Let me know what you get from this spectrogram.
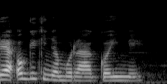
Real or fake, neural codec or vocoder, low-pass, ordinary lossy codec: real; none; 9.9 kHz; MP3, 48 kbps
